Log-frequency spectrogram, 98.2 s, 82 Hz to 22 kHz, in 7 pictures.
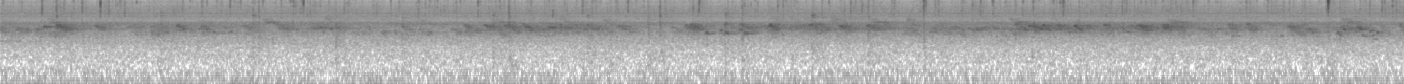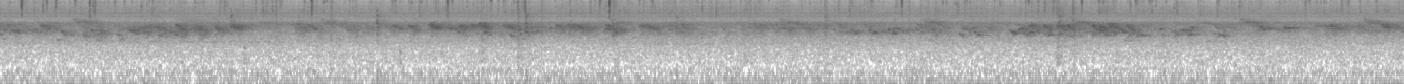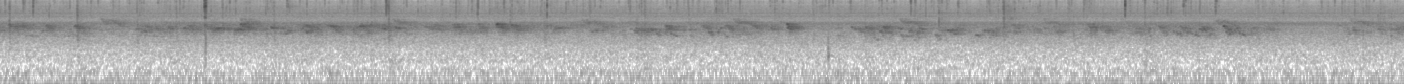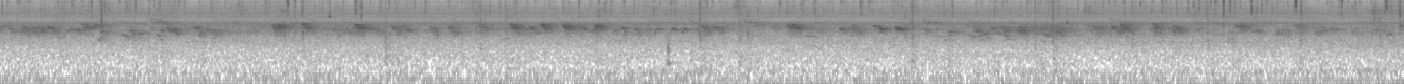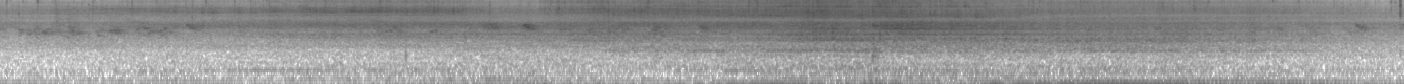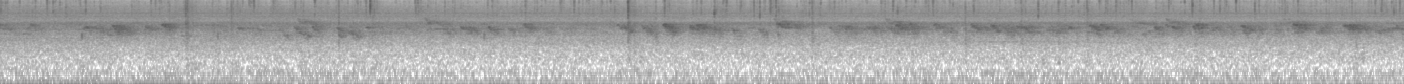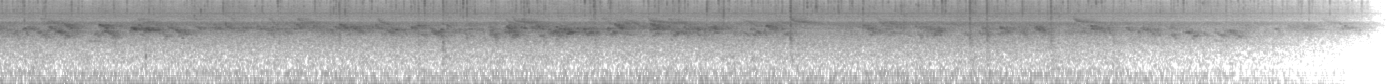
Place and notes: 成功橋, 埔里鎮成功里, Puli Township - Under the banyan tree
Under the banyan tree, Birds call, Rain drops, Traffic Sound
Nantou County, Taiwan, 15 September 2016, 06:20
